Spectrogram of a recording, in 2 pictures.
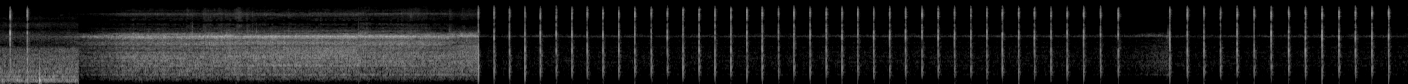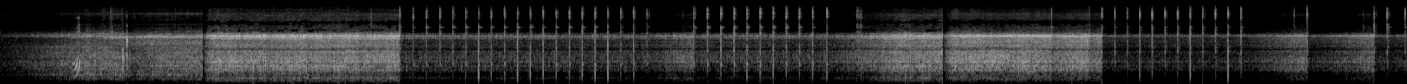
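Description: Hammer striking hot spring steel on an anvil in rapid, evenly spaced blows, forging a spoon. In several stretches a steady hiss sounds alongside the blows.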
